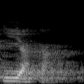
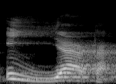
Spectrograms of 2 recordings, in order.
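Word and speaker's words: إِيَّاكَ: jumhur bitasdid ya ya imam qiraah sabaah dan jumhur ulama membacanya pakai tasdik di huruf ya Itu bacaan yang paling benar jadi iyaka ah enggak boleh iyaka tapi iyaka itu yang paling benar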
